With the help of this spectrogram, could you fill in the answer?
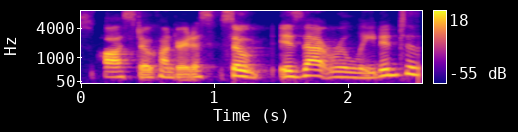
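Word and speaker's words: costochondritis: The other question I had is the diagnosis that you got costondritis. Is that how you pronounce it? Costtoondritis. Costtochondritis.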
